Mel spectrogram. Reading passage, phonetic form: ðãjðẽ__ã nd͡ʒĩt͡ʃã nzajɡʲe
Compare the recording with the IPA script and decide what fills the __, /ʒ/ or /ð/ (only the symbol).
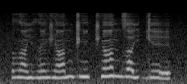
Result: ʒ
